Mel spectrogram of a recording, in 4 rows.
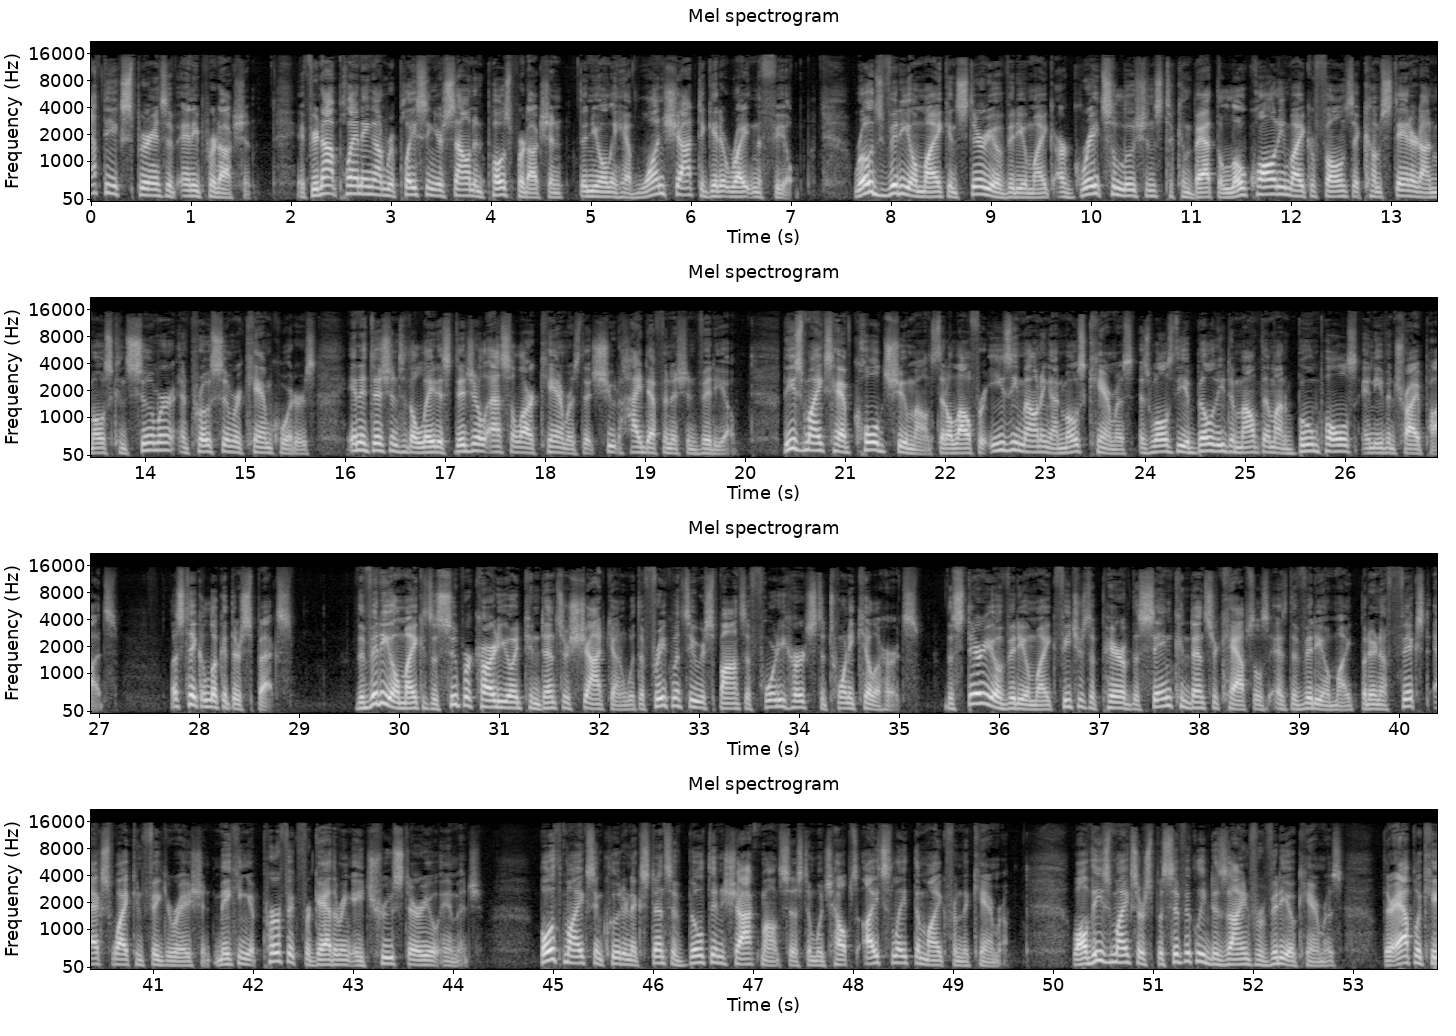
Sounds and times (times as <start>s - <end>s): Speech: 0.0s - 29.0s, 29.6s - 49.6s, 50.2s - 53.8s.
